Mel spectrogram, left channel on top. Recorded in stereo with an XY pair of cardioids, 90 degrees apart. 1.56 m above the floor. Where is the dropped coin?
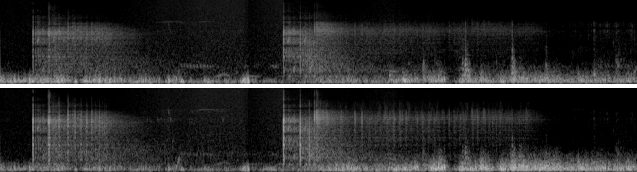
70° right, 3 m.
